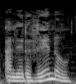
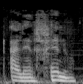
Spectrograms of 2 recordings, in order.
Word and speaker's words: alérgeno: En quiero decirle a Carlos que no se dice alergeno, se dice alergeno.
